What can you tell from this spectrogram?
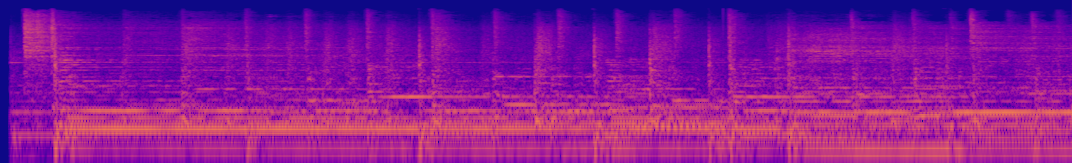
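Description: Live rock band playing, cutting in mid-song: a drum kit keeps a steady beat of drum and cymbal hits under electric guitars holding sustained chords.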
